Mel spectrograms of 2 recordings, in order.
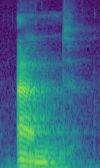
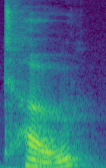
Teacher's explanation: The vowel sound is just one single sound, a. But if I say the word toe, for example, my big toe, O is actually two vowel sounds squeezed together.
